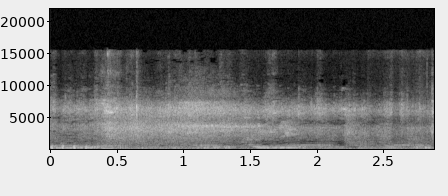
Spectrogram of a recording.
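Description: Pigeons in a pigeon seller's collection coo nearby in a soft, continuous, throaty murmur that rises and falls, with faint voices in the background.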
